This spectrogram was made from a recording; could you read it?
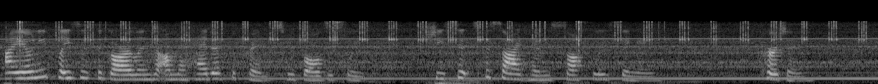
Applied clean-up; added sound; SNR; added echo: none; Camera + Domestic sounds, home sounds; 5 dB; none.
